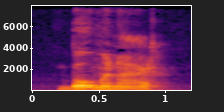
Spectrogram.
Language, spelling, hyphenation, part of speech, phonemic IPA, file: Dutch, Bomenaar, Bo‧me‧naar, noun, /ˈboː.məˌnaːr/, Nl-Bomenaar.ogg
- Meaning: a native or inhabitant of Boom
